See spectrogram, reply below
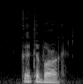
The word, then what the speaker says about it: Göteborg: Richie, ask him what way Malmo's great rivals IFK Gothenburg is pronounced. – Göteborg. – I've never heard you say that. Ever. Ever. – That's how it's pronounced.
